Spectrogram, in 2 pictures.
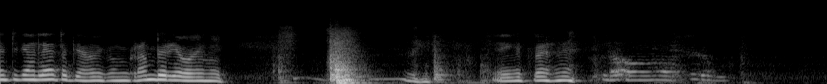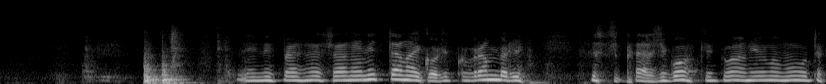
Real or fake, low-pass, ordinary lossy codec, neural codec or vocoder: fake; 14.4 kHz; AAC, 48 kbps; autoencoder, 48 kHz, 32 numbers a frame, DAC-VAE, trained on Japanese speech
